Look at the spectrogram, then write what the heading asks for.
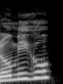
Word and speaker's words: Omegle: Oh, is it Omegle? It is Omegle. I just always pronounce it Omegle because I'm weird.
